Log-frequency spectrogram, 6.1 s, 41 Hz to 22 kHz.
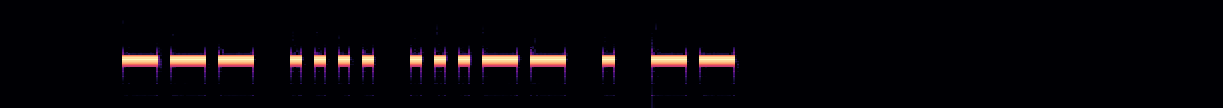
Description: Morse code, heard as a keyed tone, about 20 wpm, 700 Hz. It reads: OH3EM
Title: DXCC-100 Call Signs - 5 Characters - Repeated 3x - 20wpm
